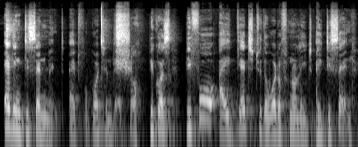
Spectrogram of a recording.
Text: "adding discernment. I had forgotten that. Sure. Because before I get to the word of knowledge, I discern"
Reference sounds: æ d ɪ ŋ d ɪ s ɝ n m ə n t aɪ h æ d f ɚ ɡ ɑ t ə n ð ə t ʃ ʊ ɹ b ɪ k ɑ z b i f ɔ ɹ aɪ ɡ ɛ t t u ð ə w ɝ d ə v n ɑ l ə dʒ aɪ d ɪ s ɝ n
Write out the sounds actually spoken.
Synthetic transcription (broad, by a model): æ d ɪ ŋ d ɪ s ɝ n m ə n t aɪ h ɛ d f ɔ ɡ ɑ t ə n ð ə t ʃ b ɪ k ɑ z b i f ɔ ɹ aɪ ɡ ɛ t t u ð ə w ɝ d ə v n ɑ l ə dʒ aɪ d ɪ s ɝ n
